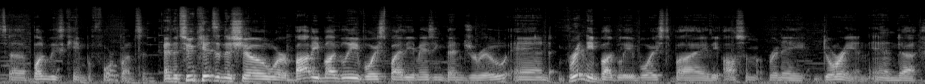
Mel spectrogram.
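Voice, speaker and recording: A man's voice: on the low side, brisk, hardly any pauses, a bit bright, faint music behind. A man talking casually and enthusiastically, like an animation creator telling work stories on his vlog. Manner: enthusiastic, chatty. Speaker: animation creator and video host.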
